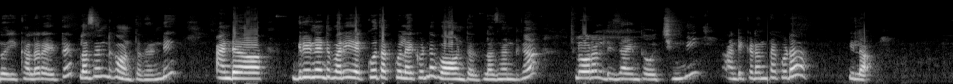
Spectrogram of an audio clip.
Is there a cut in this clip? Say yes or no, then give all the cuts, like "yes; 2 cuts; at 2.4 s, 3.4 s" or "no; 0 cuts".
no; 0 cuts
